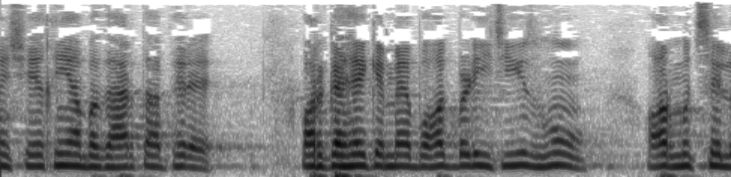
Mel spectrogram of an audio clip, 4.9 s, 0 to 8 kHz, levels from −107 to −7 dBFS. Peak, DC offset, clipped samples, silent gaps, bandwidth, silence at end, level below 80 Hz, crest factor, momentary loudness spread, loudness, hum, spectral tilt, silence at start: -2 dBFS; under 0.1%; under 0.1%; none; 7.8 kHz; 0 s; -48 dBFS; 18 dB; 10 LU; -20 LUFS; none; -7 dB/octave; 0 s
